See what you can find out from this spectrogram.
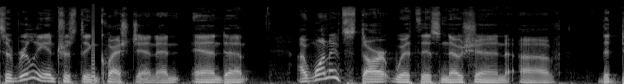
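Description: This is a speech clip with one corrupt frame decoded. At 0.92 to 0.95 s a short glitch occurs, peaking at around -15 dBFS. Its 30 ms length points to a single damaged compressed frame. Flipped bits in that frame gave the decoder wrong gains or misread codes. It played the frame anyway. Energy landed at the wrong frequencies for that brief span.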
